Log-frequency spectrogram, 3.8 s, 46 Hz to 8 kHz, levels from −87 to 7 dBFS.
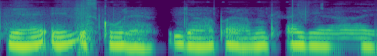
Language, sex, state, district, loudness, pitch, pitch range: Hindi, male, Uttar Pradesh, Budaun, -16 LUFS, 130 Hz, 125-140 Hz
